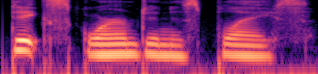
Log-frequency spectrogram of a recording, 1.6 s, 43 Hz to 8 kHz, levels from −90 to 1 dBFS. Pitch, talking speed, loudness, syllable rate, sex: 175 Hz, 190 wpm, -19 LUFS, 4.7 syllables/s, female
